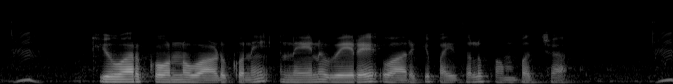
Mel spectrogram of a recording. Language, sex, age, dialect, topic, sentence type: Telugu, male, 25-30, Telangana, banking, question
